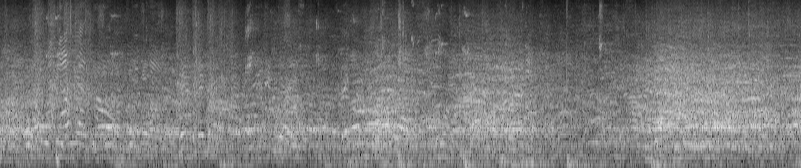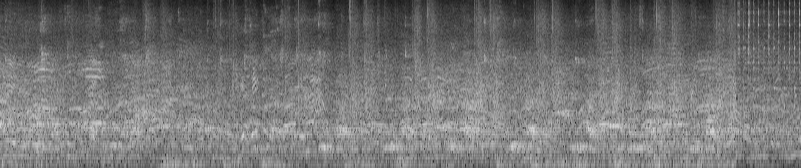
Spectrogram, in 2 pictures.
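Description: Crowd noise in a packed high-school gymnasium during a basketball game: many voices shouting and chattering, with a basketball bouncing on the hardwood court. The crowd swells about ten seconds in.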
